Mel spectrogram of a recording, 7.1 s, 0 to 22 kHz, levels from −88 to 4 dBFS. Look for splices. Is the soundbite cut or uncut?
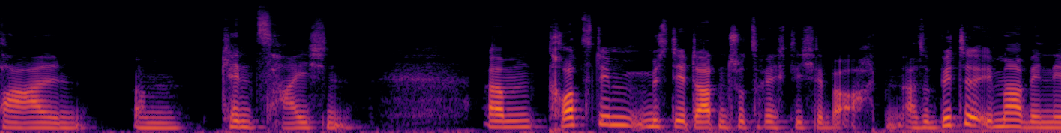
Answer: cut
